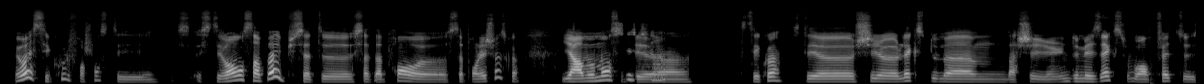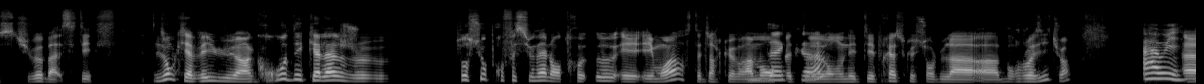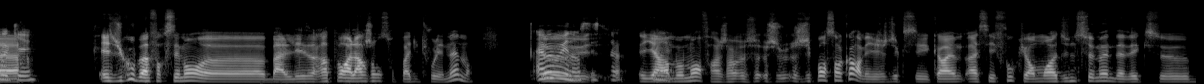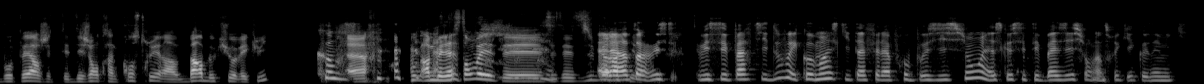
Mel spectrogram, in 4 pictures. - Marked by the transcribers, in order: stressed: "gros"; other background noise; stressed: "barbecue"; laughing while speaking: "ça ?"; laugh
- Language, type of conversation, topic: French, unstructured, Comment expliques-tu l’importance d’économiser de l’argent dès le plus jeune âge ?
